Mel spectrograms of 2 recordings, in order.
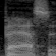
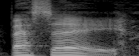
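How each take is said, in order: First: The name is said with a plain English accent. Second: The name is said with a French accent. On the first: "Oh, it's Bassett" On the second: "I really tried to add a French accent to it"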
